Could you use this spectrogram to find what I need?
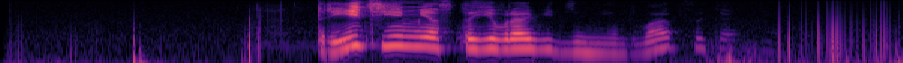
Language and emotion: Russian, neutral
